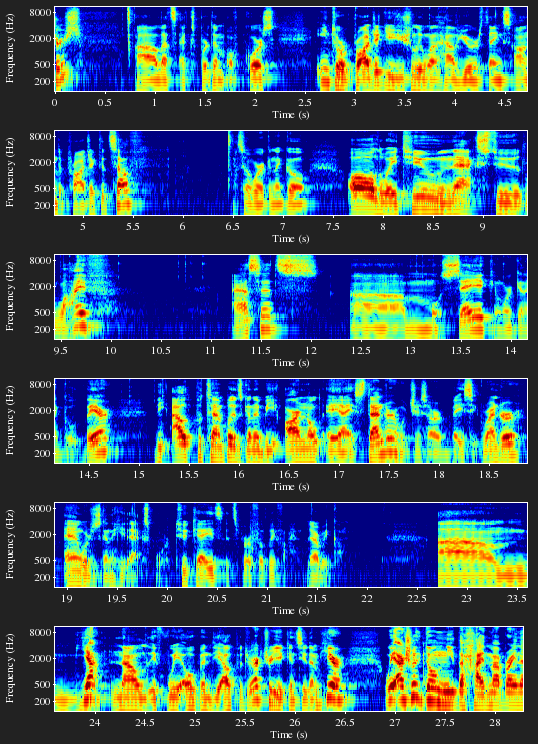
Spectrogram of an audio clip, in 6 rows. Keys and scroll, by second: 27.5 Delete.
